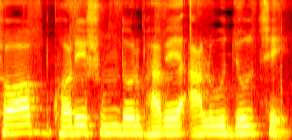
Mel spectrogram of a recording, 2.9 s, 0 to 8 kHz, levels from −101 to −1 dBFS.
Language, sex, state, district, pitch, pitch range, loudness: Bengali, female, West Bengal, Alipurduar, 160 Hz, 150-170 Hz, -14 LUFS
